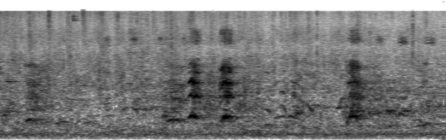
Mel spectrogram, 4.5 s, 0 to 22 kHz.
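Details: Corgi dog, male, at the Soshu Aiken Club show, 3 November 2021: a quick pair of sharp barks followed by a single bark a moment later, over background chatter and hall noise.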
